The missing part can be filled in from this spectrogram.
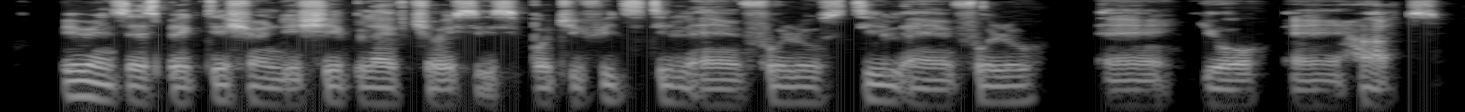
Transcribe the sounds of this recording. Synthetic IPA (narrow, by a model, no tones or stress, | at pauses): piɹɛ̃ntsɛkspɛk̚tʰeʃɔ̃ndeʃeplaɪft͡ʃɔjsḭsb̥ɔtʰjufitstʰilɛ̃nfɔlostʰilɛ̃nfɔlo | ɛ̃njɔʔɛ̃nha̰t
